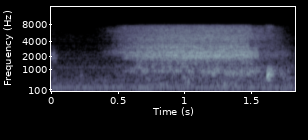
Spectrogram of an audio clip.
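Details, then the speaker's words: A single airy hiss swelling and fading as a mechanical ventilator delivers a breath, heard behind a man speaking on his podcast. "My name is, and that noise you hear is my ventilator, and thank you so much"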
